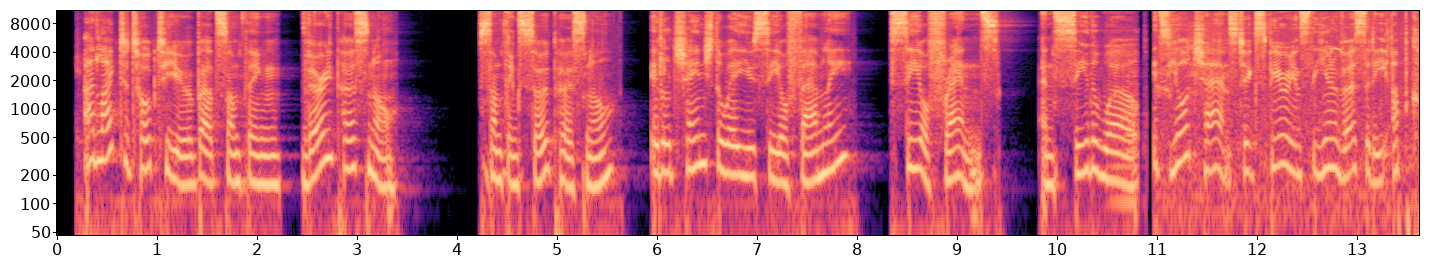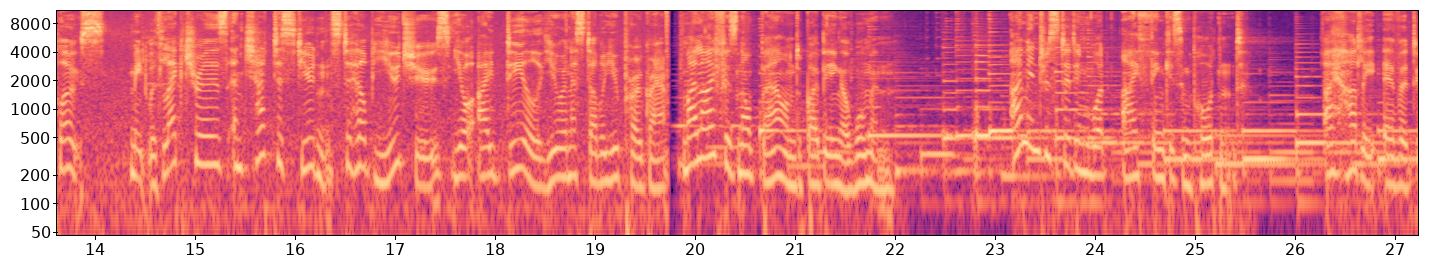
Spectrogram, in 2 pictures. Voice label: Natural Speak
